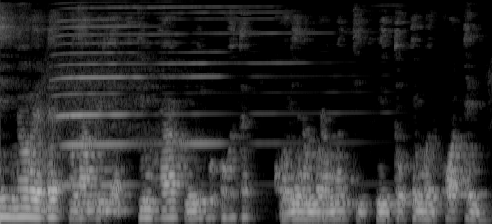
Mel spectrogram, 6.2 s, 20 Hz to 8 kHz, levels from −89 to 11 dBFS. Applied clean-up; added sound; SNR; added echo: classical method WPE with log-MMSE.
